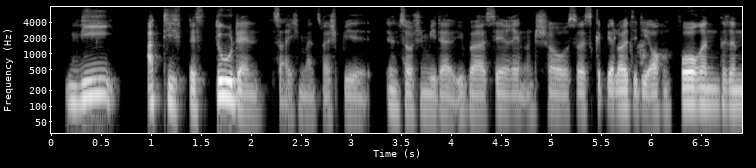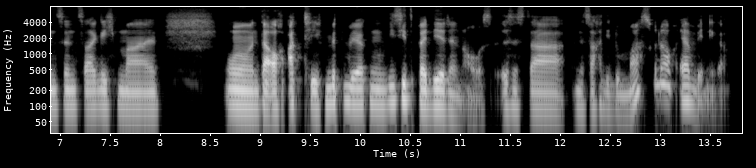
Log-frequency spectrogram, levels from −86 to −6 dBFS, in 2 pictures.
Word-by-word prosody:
wie 150 +7 +2 0.3
aktiv 105 -2 -1
bist 105 -1 -3
du 155 -1 +12
denn, 80 - -1
sage - - -10
ich - - -17
mal, 75 -2 -13
zum 75 - -11
Beispiel 75 -1 -9
in 100 -2 -7
Social 85 +1 -5
Media 85 - -4
über 80 -2 -5
Serien 85 -3 -6
und 85 +2 -14
Shows? 85 -2 -5
Also, 90 - -2
es 85 - -8
gibt - - -8
ja 100 - +3
Leute, 100 -1 +2
die - - -1
auch 90 +1 -1
in 90 - -14
Foren 110 -1 +7
drin 105 -1 -3
sind, 100 -1 -6
sage 95 +1 -4
ich 100 0 -8
mal, 90 -1 -4 0.7
und 100 -2 +1
da - - +8
auch 95 0 +2
aktiv 105 -1 -2
mitwirken. 110 -2 -2
Wie 120 - -5
sieht's 130 +2 -3
bei 105 - +3
dir 100 0 +2
denn 85 -6 -10
aus? - - -15
Ist 95 - -9
es 100 +1 -12
da 90 -2 -4
‘ne 95 - -13
Sache 90 +3 -12
die 90 - -14
du - - -13
machst 80 - -8
oder 130 - -4
auch - - -10
eher 125 -3 -2
weniger? - - -16
100 Hz, 235 wpm, -25 LUFS, 90-105 Hz, 0.7 s, du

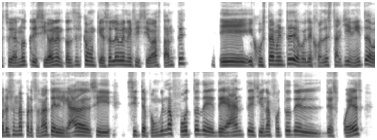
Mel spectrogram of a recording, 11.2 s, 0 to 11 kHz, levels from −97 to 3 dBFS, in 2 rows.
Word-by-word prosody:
estudiar 140 +1 -2
nutrición. 165 -3 +1
Entonces 165 +1 -2
como 185 -4 0
que 150 -2 0
eso 180 +7 0
le 195 +2 +2
benefició 165 -8 -1
bastante, 175 - -2 0.4
y 170 0 +6
y - - +3
justamente 195 +5 0
dejó 170 -9 +4
dejó 160 -2 -4
de 170 - -2
estar 160 -1 -4
llenita. 175 +3 0
Ahora 155 -2 0
es 165 - -8
una 195 0 -3
persona 155 0 -2
delgada. 160 0 +3
Si 155 -1 0 0.2
si 180 - -6
te 170 +1 -1
pongo 145 +5 -8
una 235 +4 0
foto 195 +1 -3
de 180 -6 0
de 155 0 +3
antes 175 +2 0
y 160 - -1
una 165 +1 -1
foto 165 +4 -6
del 155 -10 -1
después, 155 - 0
170 Hz, 195 wpm, -23 LUFS, 155-185 Hz, 0.4 s, y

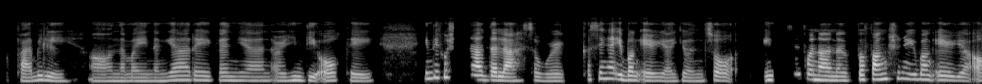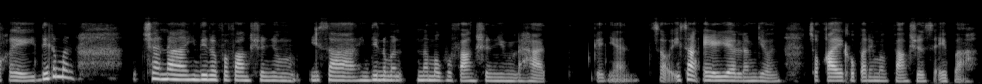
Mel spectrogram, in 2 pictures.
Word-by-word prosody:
family, 165 -2 0 0.2
oo, 160 0 -2
na 160 -1 -3
may 160 0 -3
nangyari 195 +4 -1
ganyan 185 -2 -3
or 175 - -6
hindi 180 0 0
okey, 165 -2 -1 0.5
hindi 275 +3 +1
ko 330 - +1
siya 215 -9 +3
dinadala 185 -3 +6
sa 180 -2 -4
work 165 0 -3 0.2
kasi 265 +5 -2
nga 270 - +4
ibang 205 -4 +4
area 175 -4 +1
yun. 160 -2 -4
So, 175 -1 0 0.3
iniisip 480 - -4
ko 230 - +4
na 205 -2 +7
nagfa-function 225 +8 +3
yung - - +2
ibang 225 -2 +2
area, 190 -4 +1
okey. 180 +1 -1
'Di 255 - +4
naman 345 -1 0 0.7
siya 265 -3 +2
na 235 -2 +6
hindi 215 0 +4
nagfa-function 195 -3 0
yung 175 -2 -4 0.2
isa 190 -2 0
hindi 190 +2 0
naman 195 +1 -3
na 195 -1 -1
magfa-function 175 -2 -2
yung 165 -1 -4
lahat, 155 -3 -2 0.5
ganyan. 190 - -10
So, - - -7
isang 195 +1 +2
area 185 -1 +3
lang 170 0 -5
'yon. 155 0 -8 0.2
So, - - -6
kaya 175 0 +6
ko 175 - -5
pa 175 - -3
ring 170 - -5
mag-function 155 -2 -4
sa - - -10
iba, 150 - -8
185 Hz, 175 wpm, -22 LUFS, 170-205 Hz, 0.7 s, na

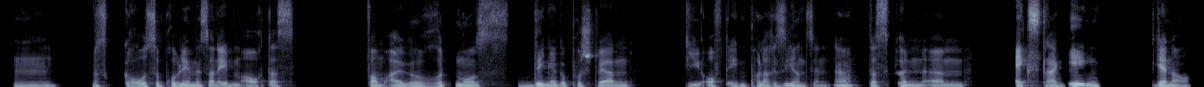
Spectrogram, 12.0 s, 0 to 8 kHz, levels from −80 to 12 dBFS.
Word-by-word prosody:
Mhm, 105 +3 -5 0.4
das - - -5
große 120 +5 +1
Problem 125 0 +2
ist 120 0 -1
dann 120 -1 0
eben 115 0 -1
auch, 115 0 -3
dass - - -5 0.7
vom 115 0 +1
Algorithmus 120 +2 -1
Dinge 120 +5 +3
gepusht 130 0 -1
werden, 115 -1 0 0.5
die 115 +1 -4
oft 125 -1 -4
eben 115 -4 -4
polarisierend 105 -2 -1
sind, 90 +3 -11
ne? 150 +8 0
Das 110 -2 -1
können, 120 -2 0
ähm, 110 -1 -3 0.5
extra 120 0 +5
gegen 140 +6 +6 0.6
genau. 105 -5 +4
115 Hz, 130 wpm, -23 LUFS, 110-125 Hz, 0.7 s, gegen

